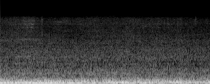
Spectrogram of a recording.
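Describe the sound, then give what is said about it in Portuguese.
A steady, loud low-pitched rumble of a car driving through city traffic, with continuous engine and road noise and no talking over it, like riding inside a vehicle moving through traffic. “deixa eu, deixa eu pensar aqui no trânsito, peraí.”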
